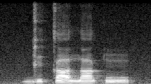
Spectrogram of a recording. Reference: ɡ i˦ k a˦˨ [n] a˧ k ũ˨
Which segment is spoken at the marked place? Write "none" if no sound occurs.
n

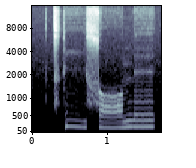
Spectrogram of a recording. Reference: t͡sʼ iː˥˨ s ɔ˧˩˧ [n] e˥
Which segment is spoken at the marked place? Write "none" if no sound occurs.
n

